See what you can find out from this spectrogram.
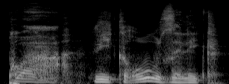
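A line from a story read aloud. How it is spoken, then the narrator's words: Low murmur. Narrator (German): raunt Mathilda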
